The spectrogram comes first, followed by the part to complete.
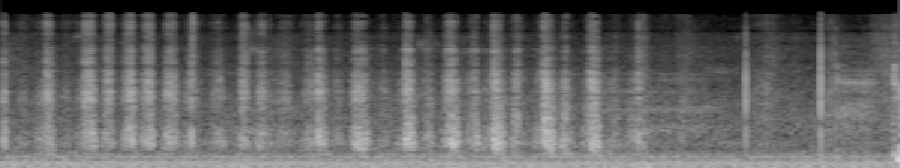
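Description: Scratch-off lottery ticket being scratched with a metal tool: rapid short scrapes, several a second, that thin out about four and a half seconds in.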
